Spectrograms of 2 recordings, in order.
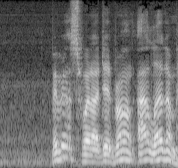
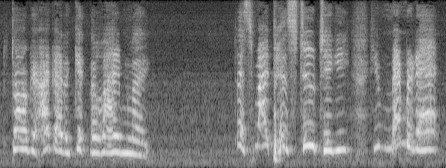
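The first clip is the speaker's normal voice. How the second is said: squeaky high mimic of a buddy, much higher; high put-on voice. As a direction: pitch way up and imitate him. Friend quoted in put-on voice.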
